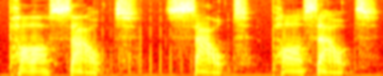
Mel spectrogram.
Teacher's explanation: Once again, we're linking consonant, vowel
